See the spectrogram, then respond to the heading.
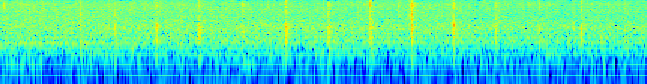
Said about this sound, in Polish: Oklaski. Mocno.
